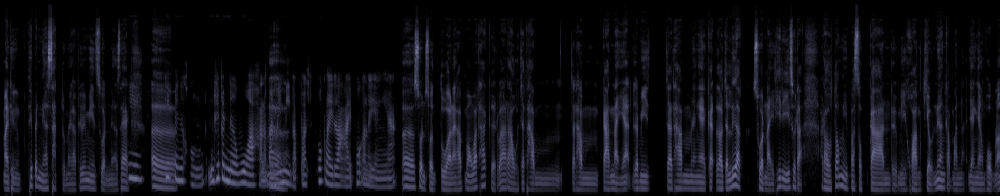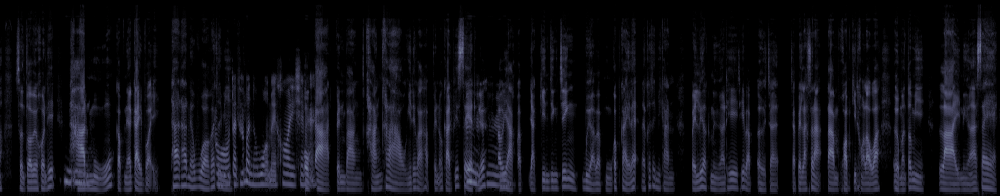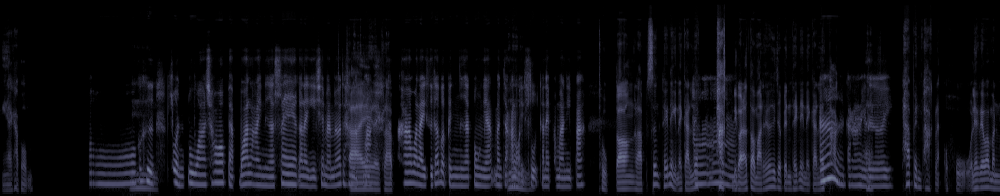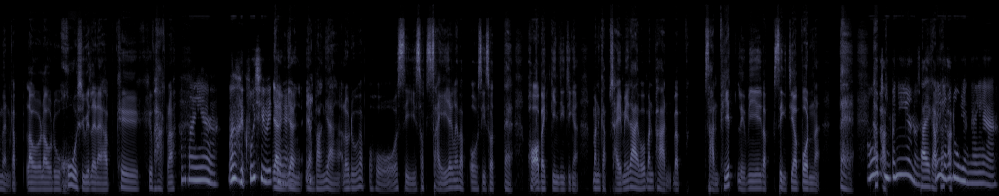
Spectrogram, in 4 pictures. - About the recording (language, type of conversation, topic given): Thai, podcast, มีเทคนิคอะไรบ้างในการเลือกวัตถุดิบให้สดเมื่อไปตลาด?
- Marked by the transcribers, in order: tapping; stressed: "ผัก"; laughing while speaking: "มันเหมือน"; chuckle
